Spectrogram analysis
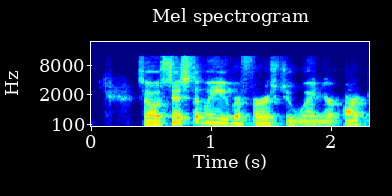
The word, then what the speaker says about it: systole: So the first term, it's called systole, and so that E is actually a long E, so you do pronounce that, right? So systole refers to when your heart chamber is when your ventricles are contracting.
